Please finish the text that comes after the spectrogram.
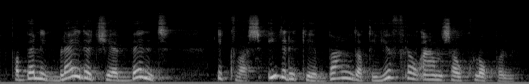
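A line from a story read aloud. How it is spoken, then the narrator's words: Calling out. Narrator (Dutch): riep hij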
